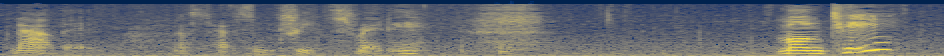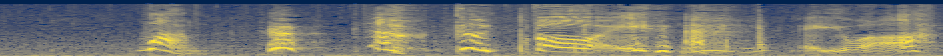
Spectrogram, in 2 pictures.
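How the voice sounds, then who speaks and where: Köpeğine dil döken, tiz sesli telaşlı kadın. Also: female voice, sits high, wildly swooping pitch, extremely slow, pauses often, a bit bright, slightly rough, heavily acted. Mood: eager coaxing. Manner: coaxing, exclamatory, sing-song. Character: fussy, eager middle-aged woman coaxing her dog to count. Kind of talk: radio soap acting.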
